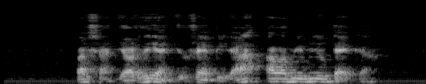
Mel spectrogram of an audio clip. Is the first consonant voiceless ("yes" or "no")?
yes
